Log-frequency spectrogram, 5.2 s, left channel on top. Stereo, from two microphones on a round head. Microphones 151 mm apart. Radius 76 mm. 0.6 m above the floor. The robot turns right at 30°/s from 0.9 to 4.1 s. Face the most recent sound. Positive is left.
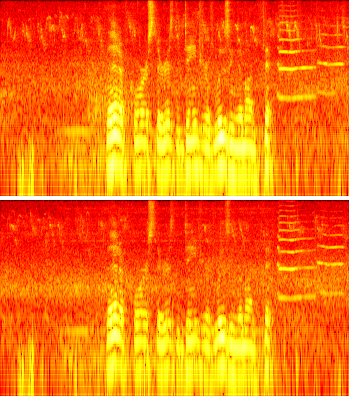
turn(degrees=-30)  # may be behind; listen again after turning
